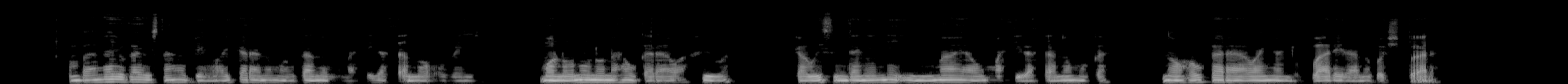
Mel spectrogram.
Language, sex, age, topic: Oshiwambo, male, 18-24, finance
